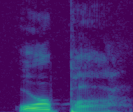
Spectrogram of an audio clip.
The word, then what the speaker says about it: Orpah: guys know this but her first name is actually orpah o-r-p-a-h orpa gail winfrey who's on her birth certificate after the biblical figure in the book of ruth but so many people mispronounced it regularly and so oprah stuck that's how she became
